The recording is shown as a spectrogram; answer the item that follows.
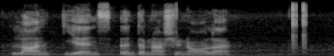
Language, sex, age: Afrikaans, male, 21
